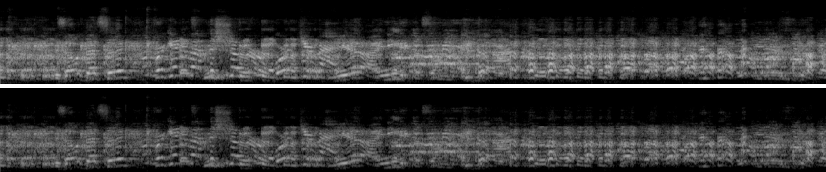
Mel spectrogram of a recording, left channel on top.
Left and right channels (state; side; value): quieter; right; 7.3 dB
